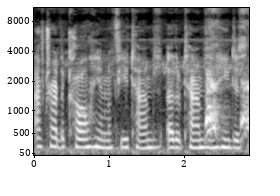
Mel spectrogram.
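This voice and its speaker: A woman mumbles her words. Her pace is fairly quick. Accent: Southern US. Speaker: gardening vlogger. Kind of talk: casual vlog tour. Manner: mumbling.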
